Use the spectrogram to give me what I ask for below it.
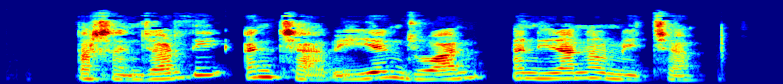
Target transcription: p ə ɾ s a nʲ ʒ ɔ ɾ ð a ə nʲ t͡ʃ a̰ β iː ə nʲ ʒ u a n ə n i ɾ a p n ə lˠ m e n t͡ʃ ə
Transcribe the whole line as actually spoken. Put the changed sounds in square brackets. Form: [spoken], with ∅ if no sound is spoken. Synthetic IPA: p ə ɾ s a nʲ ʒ ɔ ɾ ð [i] ə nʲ t͡ʃ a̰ β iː ə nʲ ʒ u a n ə n i ɾ a [∅] n ə lˠ m e [∅] t͡ʃ ə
